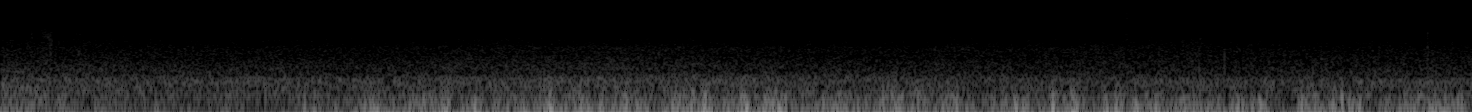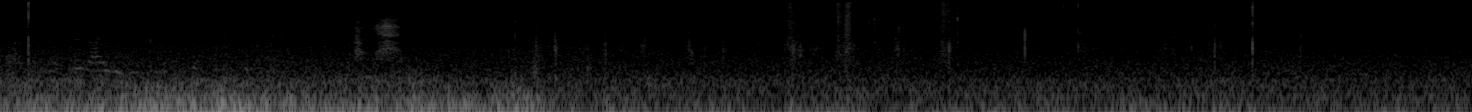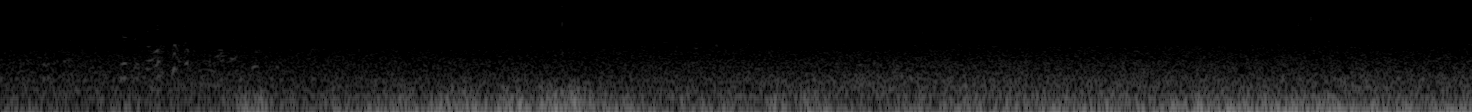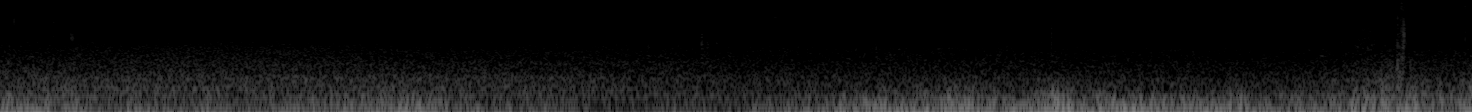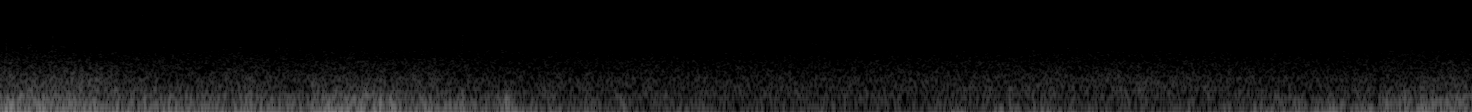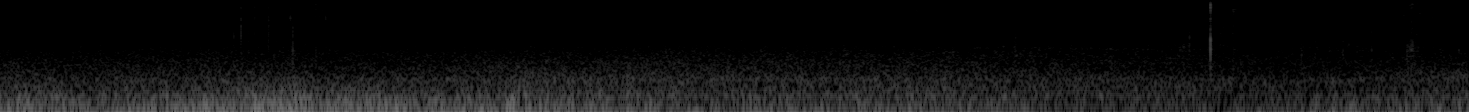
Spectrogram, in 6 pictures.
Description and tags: The sound of ivy rustling in the wind.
